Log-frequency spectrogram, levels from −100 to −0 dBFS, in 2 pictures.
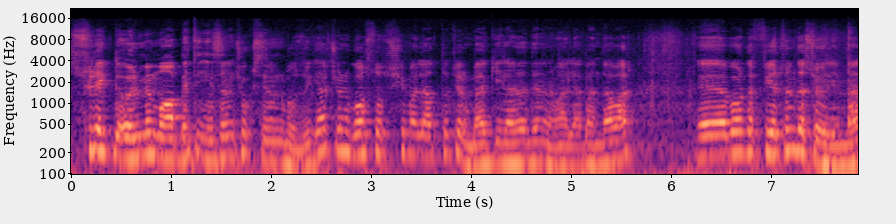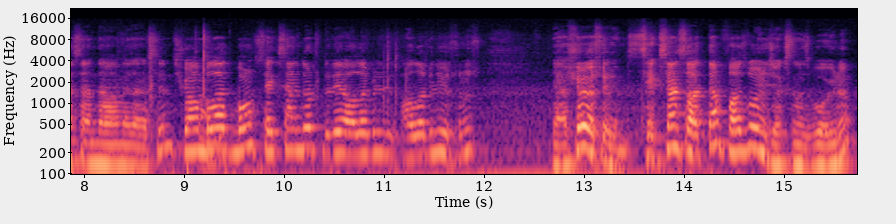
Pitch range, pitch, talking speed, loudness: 135-200 Hz, 180 Hz, 180 wpm, -26 LUFS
